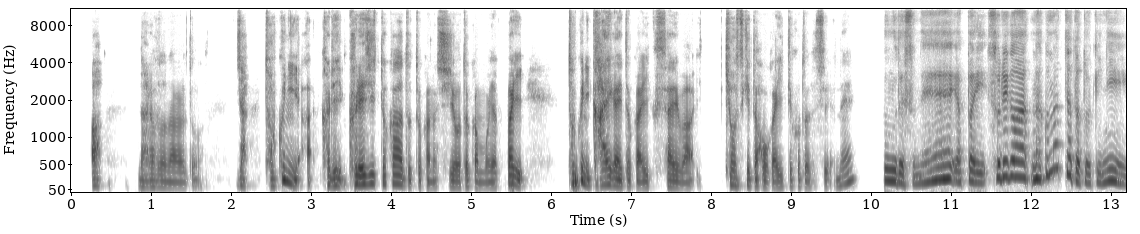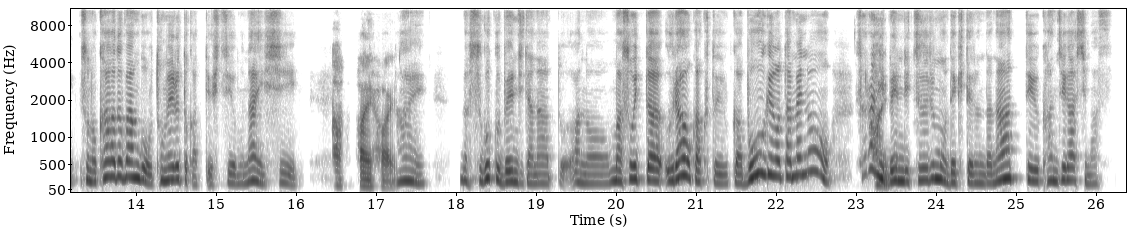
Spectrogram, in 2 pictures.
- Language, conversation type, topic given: Japanese, podcast, プライバシーと利便性は、どのように折り合いをつければよいですか？
- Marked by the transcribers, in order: none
